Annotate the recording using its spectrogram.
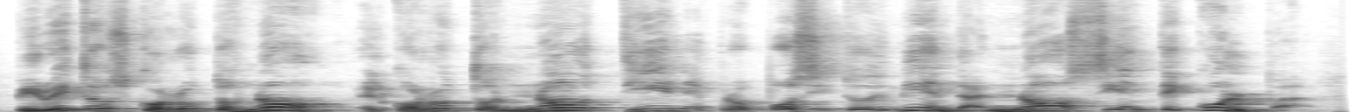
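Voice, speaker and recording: This man talks very slowly with hardly any pauses, his high voice swinging very widely in pitch over noticeable background noise. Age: 70s. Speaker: agricultural businessman and political commentator. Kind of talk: interview.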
